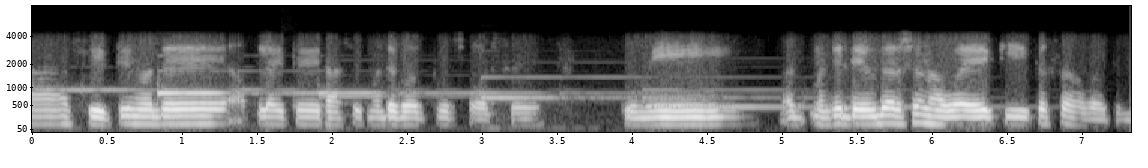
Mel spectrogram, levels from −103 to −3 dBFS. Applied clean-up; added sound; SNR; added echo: none; Piano; 13 dB; none.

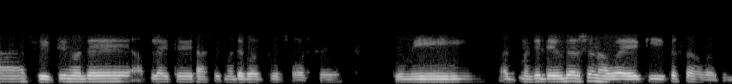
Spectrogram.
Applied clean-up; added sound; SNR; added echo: none; none; none; none.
